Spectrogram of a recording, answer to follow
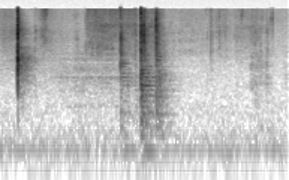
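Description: A felt-tip marker being capped with one sharp click, then a second, softer knock about a second in as it is laid down among other markers on the table.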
